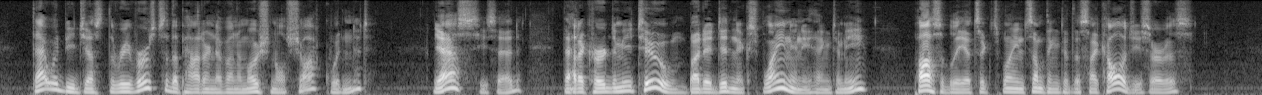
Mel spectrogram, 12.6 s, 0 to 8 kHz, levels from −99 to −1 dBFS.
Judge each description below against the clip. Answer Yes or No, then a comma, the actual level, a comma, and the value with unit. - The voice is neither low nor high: No, low, 110 Hz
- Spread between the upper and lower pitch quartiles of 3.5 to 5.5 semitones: Yes, average, 4.2 semitones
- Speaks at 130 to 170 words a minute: No, average, 180 wpm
